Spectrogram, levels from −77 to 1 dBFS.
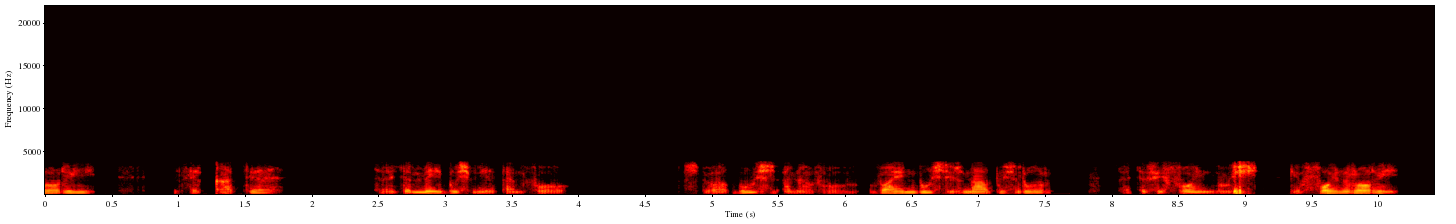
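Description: Throughout the clip, the speech has passed through the RealAudio 14.4 codec, a dial-up-era RealAudio 1 coder whose starved data rate points to an 8 kbit/s stream. The band is squeezed to roughly 250 Hz to 3.4 kHz, with nothing at all above 3.7 kHz, so the voice sounds muffled and boxy. The heavy coding damage leaves a gargly, watery smear on every syllable, as the coder rebuilds the speech crudely from very little information.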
